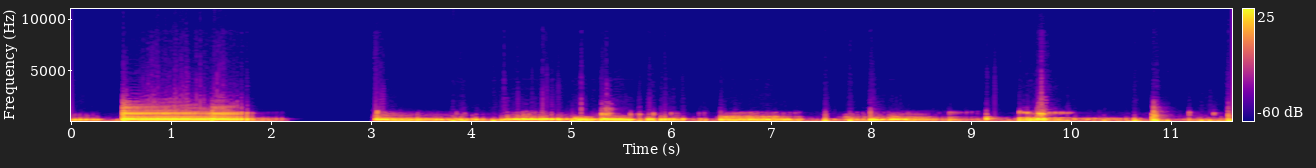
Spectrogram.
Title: Stomach growling tribute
